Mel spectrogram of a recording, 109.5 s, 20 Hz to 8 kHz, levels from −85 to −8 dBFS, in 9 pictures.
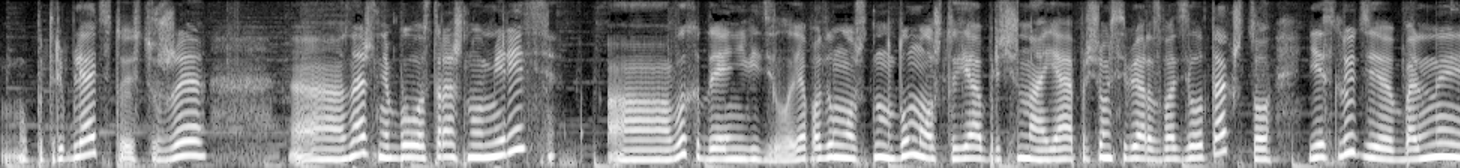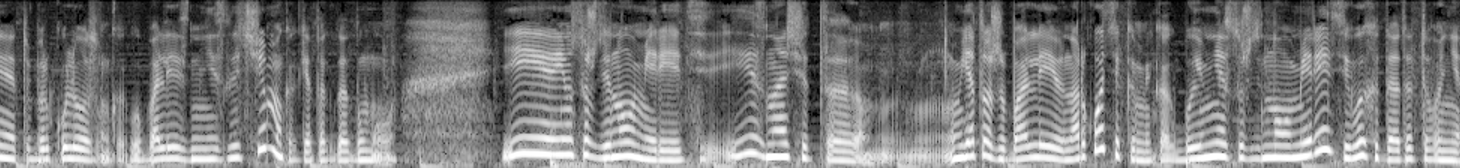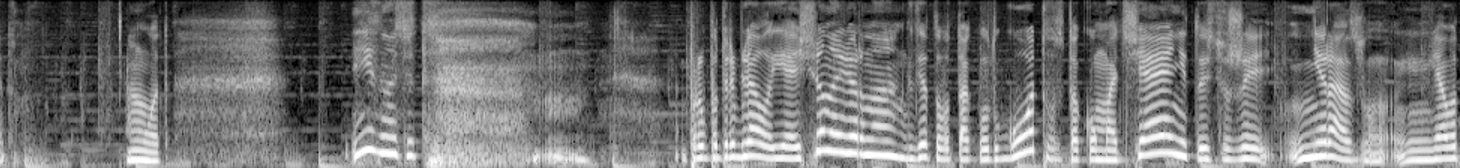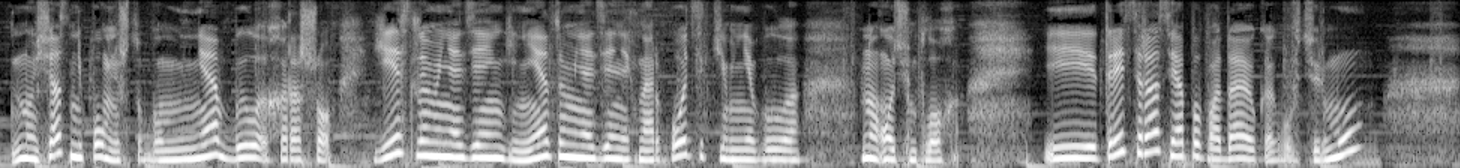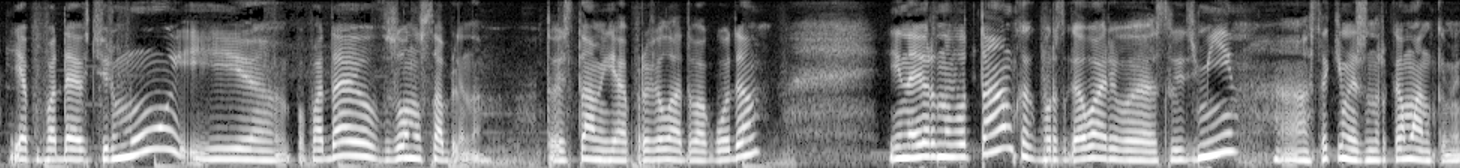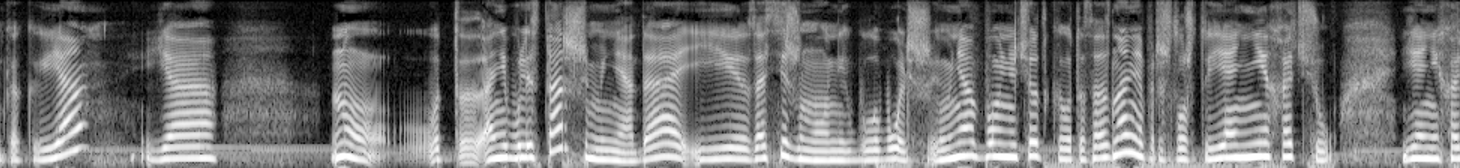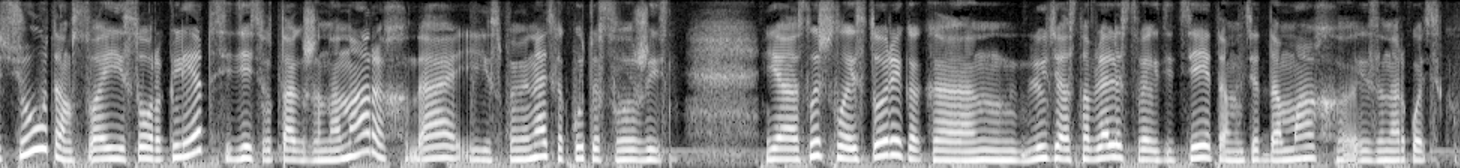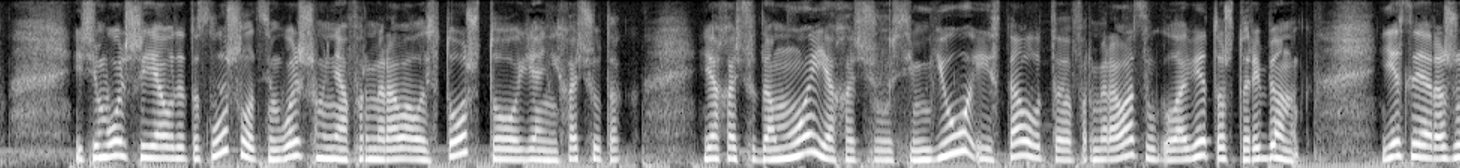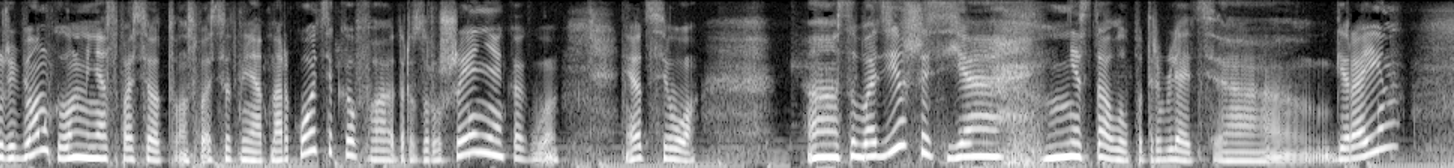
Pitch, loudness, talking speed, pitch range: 195 Hz, -12 LUFS, 145 wpm, 180-230 Hz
